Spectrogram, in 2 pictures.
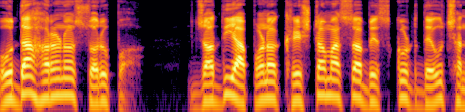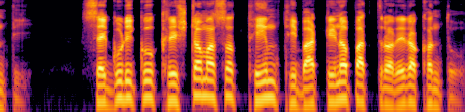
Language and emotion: Odia, neutral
